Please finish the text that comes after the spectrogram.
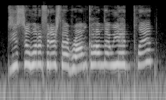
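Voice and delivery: usual speaking voice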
